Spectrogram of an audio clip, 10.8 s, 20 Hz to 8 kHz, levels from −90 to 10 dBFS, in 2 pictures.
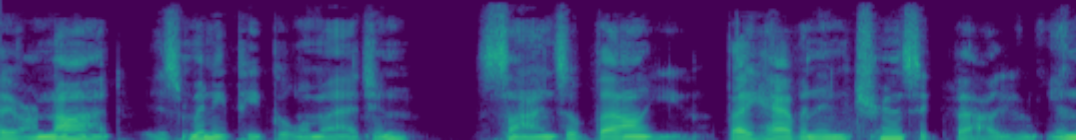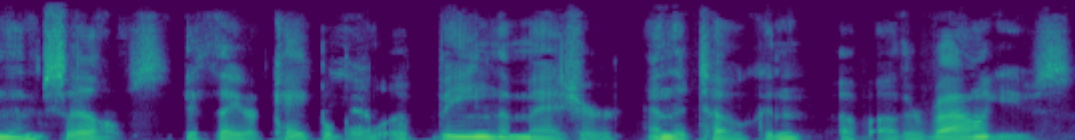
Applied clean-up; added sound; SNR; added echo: neural mask model Resemble Enhance denoiser.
